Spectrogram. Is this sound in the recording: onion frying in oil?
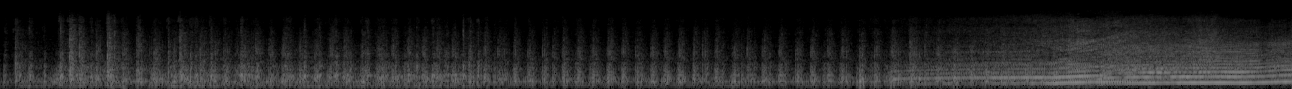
no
